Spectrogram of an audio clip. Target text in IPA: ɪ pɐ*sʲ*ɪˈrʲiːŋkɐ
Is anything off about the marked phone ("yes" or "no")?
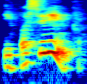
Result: no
